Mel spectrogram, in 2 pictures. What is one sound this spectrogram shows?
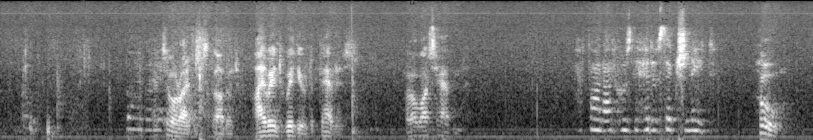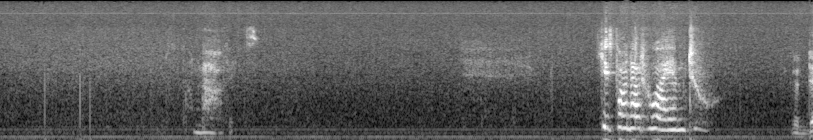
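A man speaks softly and earnestly.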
